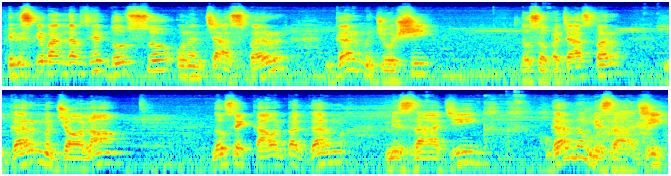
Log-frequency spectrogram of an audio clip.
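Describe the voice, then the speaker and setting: A man of middle pitch walks through a pronunciation lesson, saying each word slowly and then saying it again. His voice sits back from the microphone in a roomy, echoing space, with a faint hum of ambience underneath. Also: expressive, far from the mic. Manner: measured, repeats each word to model pronunciation; frequent drawn-out "uh" fillers. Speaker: Urdu teacher. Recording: echoey room, voice off-mic, faint background hum.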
